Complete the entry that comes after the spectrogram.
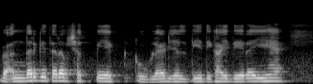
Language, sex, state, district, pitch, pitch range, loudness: Hindi, male, Uttar Pradesh, Shamli, 145 Hz, 140-150 Hz, -17 LUFS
